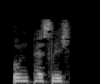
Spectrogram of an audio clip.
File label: "unpässlich", German; adjectives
